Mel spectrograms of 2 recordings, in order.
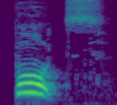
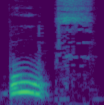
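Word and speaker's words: בוץ: And you say boots. So linen is say boots in Hebrew.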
